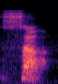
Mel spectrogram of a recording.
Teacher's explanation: it becomes a dental sa because my tip of the tongue is touching the back of the teeth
